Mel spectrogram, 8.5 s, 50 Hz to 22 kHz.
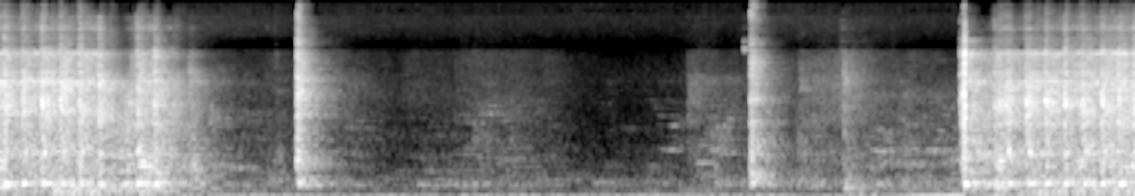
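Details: Vintage Kinetic Honda 2-stroke scooter, cold start early morning: repeated electric-starter cranking bursts with pauses, no firing, weak ignition, battery draining, light throttle twists; prolonged cranking, no start.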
